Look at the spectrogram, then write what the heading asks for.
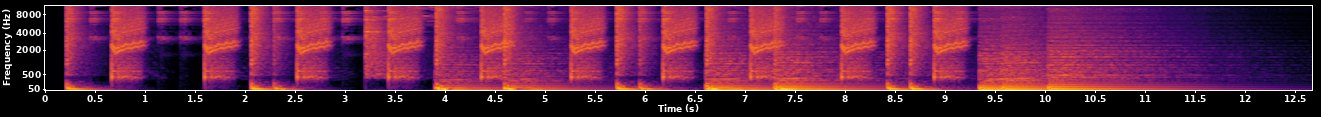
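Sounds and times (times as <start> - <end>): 
SPD 20 electronic synth drum kit: 0.2 - 9.6.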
